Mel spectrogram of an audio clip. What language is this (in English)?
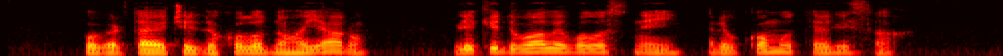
Ukrainian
